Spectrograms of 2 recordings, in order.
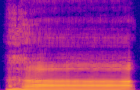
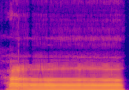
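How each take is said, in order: First: ہا from the middle of the throat; a light ہا from mid-throat; throaty ہا. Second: ہا breathed deep from the chest; a full, chesty ہا; ہا from low in the throat. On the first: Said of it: "گلے کے درمیان سے ادا ہوگا". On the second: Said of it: "اس ہا کو آپ نے موٹا کر کے پڑھنا ہے". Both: Shown as a demonstration.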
